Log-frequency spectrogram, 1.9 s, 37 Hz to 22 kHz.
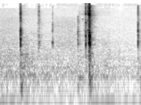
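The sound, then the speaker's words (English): The film advance lever on an early dual-stroke Leica M3 being wound: a quiet series of six crisp mechanical clicks at irregular intervals, one sharper than the rest, with no voices. “this, which is a Leica M3 dual stroke early version. So it doesn't even have an eighth of a second. It has a fifth of a second.”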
